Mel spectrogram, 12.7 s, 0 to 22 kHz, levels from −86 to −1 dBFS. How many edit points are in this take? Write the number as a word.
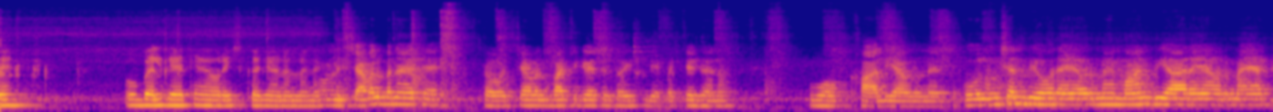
two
